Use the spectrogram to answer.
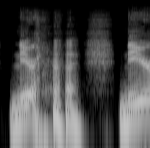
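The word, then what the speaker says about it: Nir: It's Near, N-I-R.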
